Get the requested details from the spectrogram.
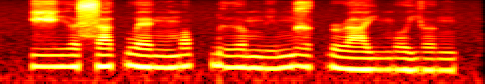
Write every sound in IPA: ɣ i˧ ə̯ s a˦˥ t̚ w ɛ˧ ŋ m ɔ˦˥ p̚ ɓ ɨ˧ ə̯ m i˧˥ m ɣ ə˦˥ k̚ ɹ a˧ j m o˧ j ə˧ ŋ

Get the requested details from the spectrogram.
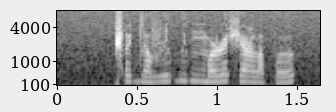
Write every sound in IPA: ǁ ø d ɐ v i l ɡ ɵ lʲ ŋ͡m ɔ ɭ ɐ ʃ ɐ ɭ lˠ ɐ p ɵ

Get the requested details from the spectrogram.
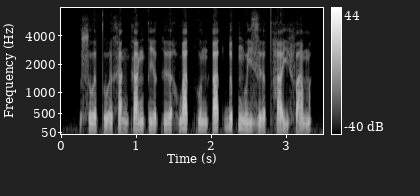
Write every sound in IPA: s u˧ ə̯ t̪ u˨˩ ə̯ x a˧˩ ŋ k a˨˦ ŋ t̪ i˧ ə̯ k ɨ˧ ə̯ h w a˦˥ t̚ k u˧ n ʔ a˦˥ t̚ ɓ ə˦˥ p̚ ŋ u˧ j z ɨ˨˦ ə̯ t̪ʰ a˧ j f a˨˦ m

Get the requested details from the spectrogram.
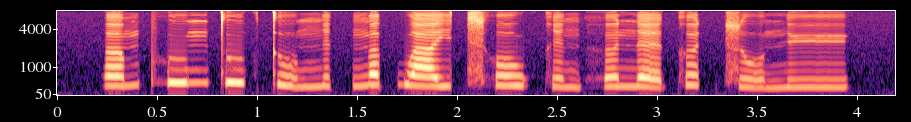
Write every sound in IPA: ɐ˨˥ m pʰ uː˥ m t̪ uː˥ k̚ t̪ uː˨˩ ŋ ɪ˨ k̚ ŋ ɐ˥ k̚ w aː˧ j t͡sʰ o˥ w k ɪ˨˩ ŋ h ɵ˧ n ɛː˨˩ k ɵ˥ t̚ t͡s uː˨˩ n̪ yː˨

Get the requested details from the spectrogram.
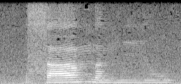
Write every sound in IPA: s aː˨˧ m n̪ ɐ˨ n m iː˨ w

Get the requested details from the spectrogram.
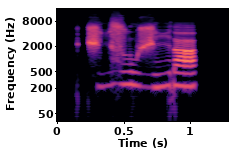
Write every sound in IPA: t͡ʃ i̤ z l u ʒ i ɾ a

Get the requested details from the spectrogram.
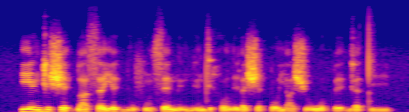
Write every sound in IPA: j ĩ˦ ɡ i˦ ʃ e˦˨ ɡ͡b a˧ s ɛ˦ j e˧ ɡ͡b u˨ f ũ˨˦ s e˦˨ n ĩ˨ ɡ͡b ĩ˨˦ d i˦ h o˦˨ l i˧ ɾ ɛ˨ ʃ ɛ˧ k͡p o˨ j a˨ ʃ u˨˦ w o˦˨ k͡p e˨˦ ɡ ɛ˦˨ t i˧

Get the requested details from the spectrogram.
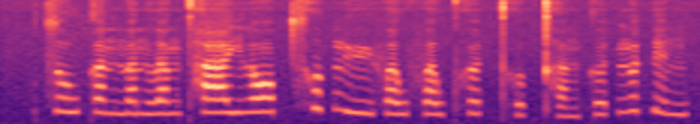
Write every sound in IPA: t͡s o˨ w k ɐ˨˩ n n̪ ɐ˨˩ n l ɐ˨ ŋ t̪ʰ aː˧ j l ɔː˧ p̚ t͡sʰ ʊ˥ k̚ n̪ yː˨˩ f ɐ˨˩ w f ɐ˨ w pʰ ɵ˨˥ t̚ t̪ʰ ʊ˨ k̚ t̪ʰ ɐ˨˩ ŋ k ɵ˨˥ t̚ ŋ ɵ˥ t̚ ɪ˧ ŋ

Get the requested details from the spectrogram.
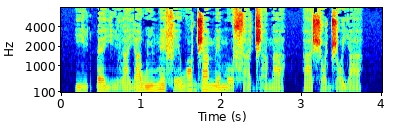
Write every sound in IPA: j i˧ k͡p ɛ˧ j i˨ l a˧ j a˦ w ĩ˦ m e˦˨ f e˨˦ w ɔ˦ d͡ʒ a˦ m e˦ m o˧ s a˨ d͡ʒ a˨˦ m a˦˨ | a˦ ʃ ɔ˦ d͡ʒ ɔ˦ j a˦

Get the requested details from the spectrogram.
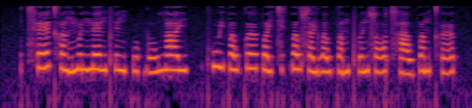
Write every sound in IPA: t͡sʰ ɛː˨˥ kʰ ɐ˨˩ ŋ m ɵ˨ n n̪ ɛː˨ ŋ pʰ ɪ˨ ŋ kʷ ɐ˨ p̚ j o˨˥ w ŋ aː˥ j | pʰ uː˧ j p ɐ˨˧ w k œː˧ p ɐ˨ j t͡s ɪ˨˥ k̚ w ɐ˧ w s ɐ˨ j w ɐ˨˧ w p ɐ˨˥ m pʰ ɵ˨˥ n s ɔː˨˥ t͡sʰ aː˨ w p ɐ˧ m kʰ œː˨˥ k̚

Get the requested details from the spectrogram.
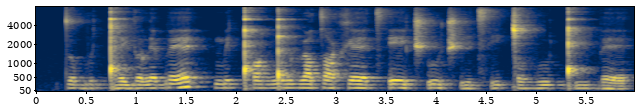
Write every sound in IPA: t o b ɯ ɡ͡ǃ ɛ j ɤ l ɛ b ɛ | m e ǃʰ ɔ ŋ͡ǃ u l u tˤ u x ɛ t͡sʼ e t͡ʃʼ u t͡ʃʼ i t͡sʼ i ǀ o v u ǃʼ i b ɛ

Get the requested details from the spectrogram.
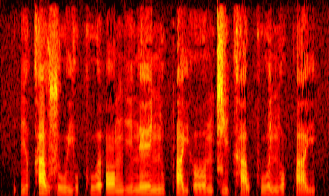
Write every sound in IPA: ʔ i˧˥ ə̯ kʰ a˥˨ w s uː˩ j u˩˧ kʰ u˧˩ ə̯ ʔ ɔː˧ ŋ iː˩ n eː˧˥ ɲ u˧˥ p̚ ʔ a˩˧ j ʔ ɤː˩˧ n t͡ɕ i˥˨ kʰ a˩ w kʰ u˥˨ ə̯ ɲ oː˧˥ k̚ ʔ a˩˧ j

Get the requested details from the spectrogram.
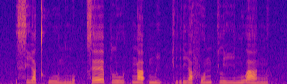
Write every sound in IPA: s i˧ a̯ kʰ w u˨˩ n ŋ o˨˩ k̚ s ɛː˥˩ p l uː˦˥ t̚ ŋ a˦˥ ʔ m i˨˩ ʔ k r i˧ a̯ f o˥˩ n k l iː˦˥ n w a˧ ŋ

